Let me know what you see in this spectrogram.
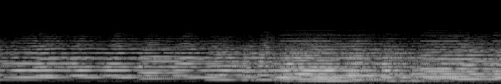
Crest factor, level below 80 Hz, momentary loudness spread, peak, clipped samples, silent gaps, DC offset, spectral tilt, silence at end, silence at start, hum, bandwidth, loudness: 14 dB; -72 dBFS; 6 LU; -8 dBFS; under 0.1%; none; under 0.1%; -8.5 dB/octave; 0 s; 0 s; none; 5.8 kHz; -24 LUFS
